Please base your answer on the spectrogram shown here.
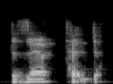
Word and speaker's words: deserted: t is silent bustling deserted remember the Ed ending of adjectives and verbs is pronounced as an extra syllable only after t or d in this case after T is that deserted the next syllable picturesque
